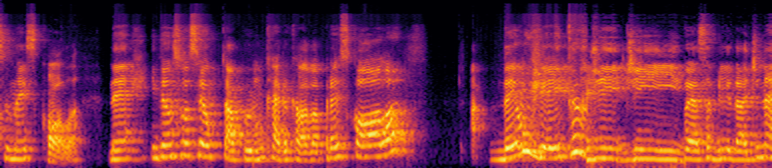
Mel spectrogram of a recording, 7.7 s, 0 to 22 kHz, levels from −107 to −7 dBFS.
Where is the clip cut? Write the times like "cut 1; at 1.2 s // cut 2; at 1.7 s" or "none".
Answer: cut 1; at 2.5 s // cut 2; at 5.9 s // cut 3; at 6.8 s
